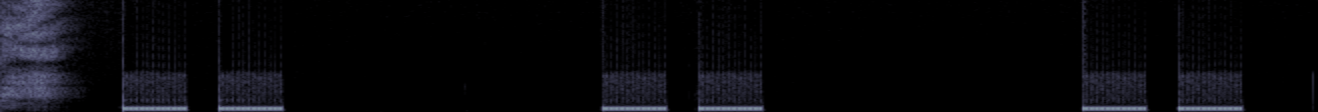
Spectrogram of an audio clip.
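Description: A phone ringback tone, heard while calling a woman, after a brief burst of noise at the start: three double-pulse rings, each pair of buzzy mid-pitched tones followed by a pause of about two seconds. No one speaks.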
